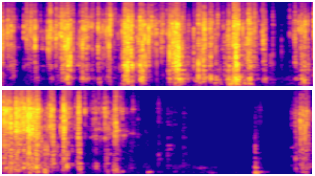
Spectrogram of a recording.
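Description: Foil trading-card pack being torn open and crinkled in the hands: a dense run of crackling and tearing that is loudest about three seconds in and stops at about four and a half seconds. One small click follows near the end.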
